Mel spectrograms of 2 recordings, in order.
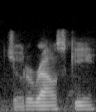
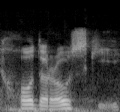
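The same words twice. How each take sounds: First: The name is pronounced the English way. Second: The name is pronounced the Spanish way. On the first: This is how most English speakers say it. "in English most people say" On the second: This is how Spanish speakers say it. "in Spanish they say"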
